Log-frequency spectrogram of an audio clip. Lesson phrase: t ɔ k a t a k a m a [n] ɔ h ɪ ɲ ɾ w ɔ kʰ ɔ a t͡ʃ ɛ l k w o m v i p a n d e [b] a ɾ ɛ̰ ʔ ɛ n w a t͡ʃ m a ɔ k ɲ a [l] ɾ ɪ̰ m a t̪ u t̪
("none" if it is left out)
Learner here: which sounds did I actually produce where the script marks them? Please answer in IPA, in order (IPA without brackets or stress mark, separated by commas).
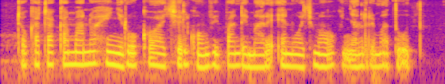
n, m, l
